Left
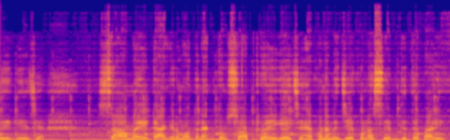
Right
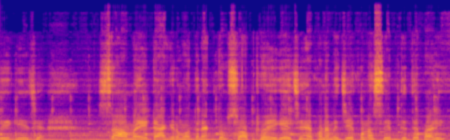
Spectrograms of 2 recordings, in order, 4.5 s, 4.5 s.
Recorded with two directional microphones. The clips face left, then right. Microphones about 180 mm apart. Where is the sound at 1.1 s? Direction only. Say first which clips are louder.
Left 4 dB; 40° left (ahead or behind).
